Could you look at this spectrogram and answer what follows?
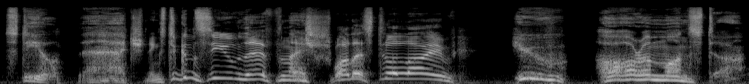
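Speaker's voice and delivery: outraged condemnation. Acted. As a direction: spell out the horror and condemn him. Ambassador denouncing envoy.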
